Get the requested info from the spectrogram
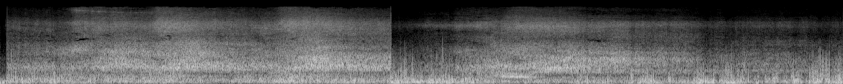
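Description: Wind rushing over the microphone with the road noise of a car driving slowly along a highway, swelling and easing. The sound changes abruptly about four seconds in.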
